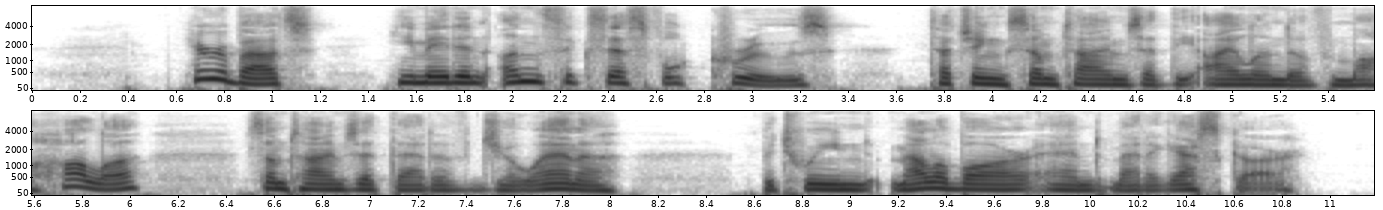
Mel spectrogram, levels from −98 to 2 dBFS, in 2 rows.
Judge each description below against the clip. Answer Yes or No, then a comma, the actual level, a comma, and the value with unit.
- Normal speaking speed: No, slow, 120 wpm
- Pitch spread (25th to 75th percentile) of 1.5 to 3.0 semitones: No, average, 3.8 semitones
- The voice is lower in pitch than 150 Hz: Yes, medium, 140 Hz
